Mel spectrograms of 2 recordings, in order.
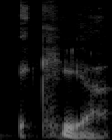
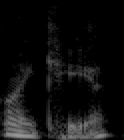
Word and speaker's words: IKEA: quirky furnishings from Ikea or Ikea as they pronounce it in its own country it's Sweden did you know that Ikea not Ikea we've all been saying it wrong routes to the banking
